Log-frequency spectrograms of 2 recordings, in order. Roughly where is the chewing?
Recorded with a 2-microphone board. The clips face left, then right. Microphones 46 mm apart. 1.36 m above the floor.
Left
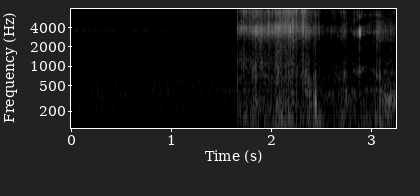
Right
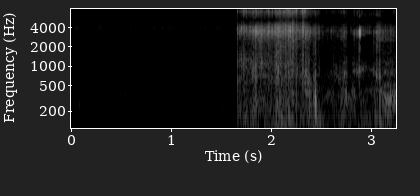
Right.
